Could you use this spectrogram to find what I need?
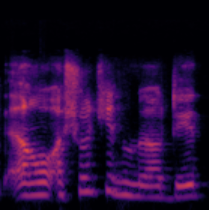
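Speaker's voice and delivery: ordinary talk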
